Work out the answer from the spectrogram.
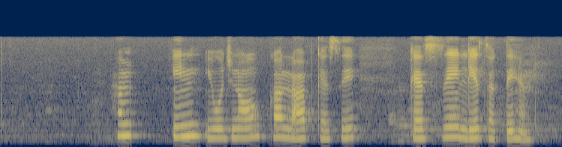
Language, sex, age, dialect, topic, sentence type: Hindi, female, 18-24, Kanauji Braj Bhasha, banking, question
